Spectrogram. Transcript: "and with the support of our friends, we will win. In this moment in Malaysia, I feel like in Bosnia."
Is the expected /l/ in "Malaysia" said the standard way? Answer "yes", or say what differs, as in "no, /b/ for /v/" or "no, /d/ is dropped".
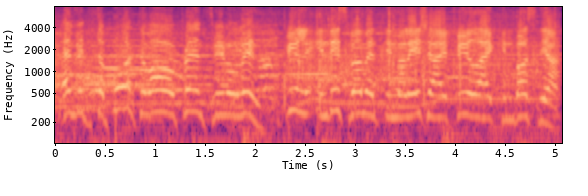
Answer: yes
